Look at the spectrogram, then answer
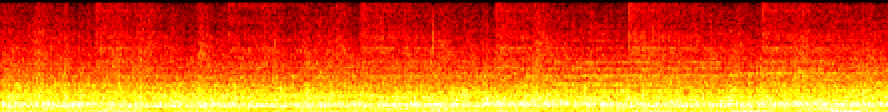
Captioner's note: applause from an energetic audience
